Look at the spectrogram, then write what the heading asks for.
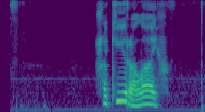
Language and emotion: Russian, sad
